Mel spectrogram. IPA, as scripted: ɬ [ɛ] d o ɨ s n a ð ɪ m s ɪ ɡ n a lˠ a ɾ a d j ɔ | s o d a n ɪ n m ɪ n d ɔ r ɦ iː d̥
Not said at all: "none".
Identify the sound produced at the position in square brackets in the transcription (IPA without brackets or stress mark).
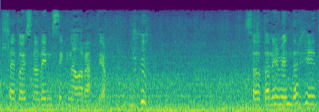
ɛ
